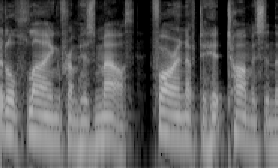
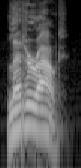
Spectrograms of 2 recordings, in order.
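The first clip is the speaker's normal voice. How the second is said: firm, steady demand with stress on her; 4 semitones higher, 5 dB louder than usual. Acted. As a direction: say "Let her out" as a flat firm order, leaning on "her". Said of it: "Thomas stood by the cell door, arms folded".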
